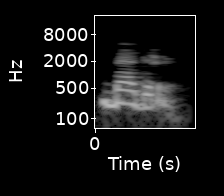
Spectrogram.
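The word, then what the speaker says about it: بدر: Only the first one is moved with a haraka, with a fatha, and it is a word of one syllable, badr.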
